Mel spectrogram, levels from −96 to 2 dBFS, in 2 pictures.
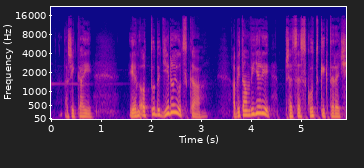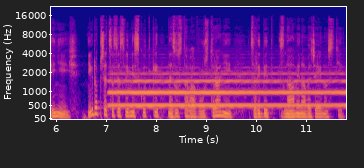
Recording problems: background music; very loud; throughout; 4 dB above the speech

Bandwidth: 15.5 kHz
